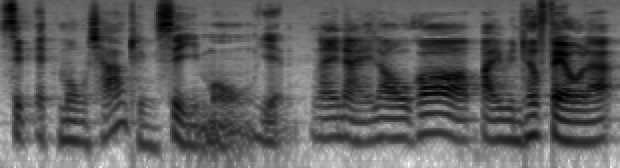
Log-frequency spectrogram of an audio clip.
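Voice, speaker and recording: A man from Thailand co-hosting a casual travel chat, talking in a relaxed, chatty way and stumbling over foreign place names. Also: fairly low pitch, a little slow, gravelly. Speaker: co-host.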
